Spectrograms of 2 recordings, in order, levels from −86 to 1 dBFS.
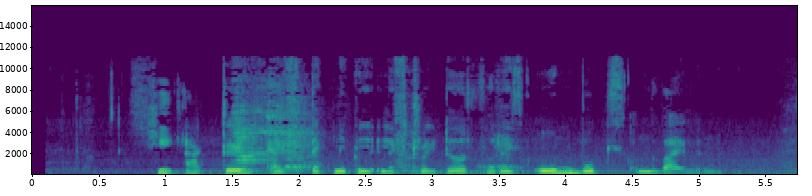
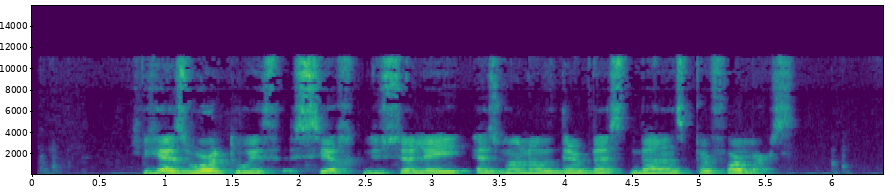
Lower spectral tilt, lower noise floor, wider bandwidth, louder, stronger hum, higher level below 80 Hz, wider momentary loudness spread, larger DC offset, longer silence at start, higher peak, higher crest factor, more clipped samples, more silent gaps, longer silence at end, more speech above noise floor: about the same, -5 dB/octave vs -5 dB/octave; about the same, -56 dBFS vs -58 dBFS; about the same, 11.5 kHz vs 11.5 kHz; second, -26 LUFS vs -19 LUFS; neither; second, -76 dBFS vs -60 dBFS; about the same, 11 LU vs 9 LU; neither; about the same, 0.85 s vs 0.85 s; second, -8 dBFS vs -2 dBFS; about the same, 18 dB vs 18 dB; neither; neither; second, 0.55 s vs 0.7 s; second, 30 dB vs 39 dB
